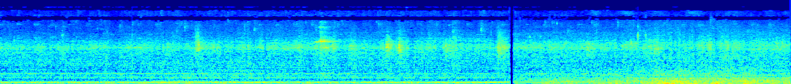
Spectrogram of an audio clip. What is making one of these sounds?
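Fingers scrub a soapy scalp with soft, wet squelching.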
